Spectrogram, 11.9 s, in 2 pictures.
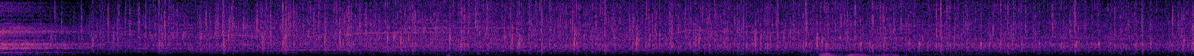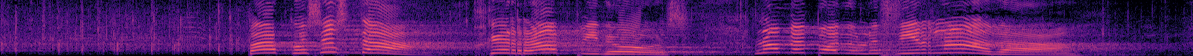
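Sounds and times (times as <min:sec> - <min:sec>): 
audience applause: 0:00.0 - 0:07.4
speech: 0:04.1 - 0:04.7, 0:07.4 - 0:11.5.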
